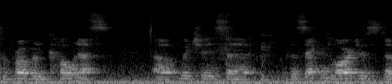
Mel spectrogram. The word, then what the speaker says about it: Kaunas: also at the University of Kaunas, or to pronounce it properly, Kaunas, which is the second largest city in Lithuania.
